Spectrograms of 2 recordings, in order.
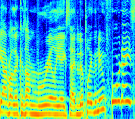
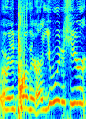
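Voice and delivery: calling out; 10 semitones higher than usual. Acted. Calling into the bathroom.

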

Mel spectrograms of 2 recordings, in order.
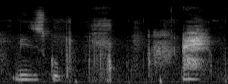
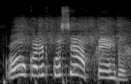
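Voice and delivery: surprised; 9 semitones higher, 5 dB louder than usual. Real, not acted. Gory game moment.

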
